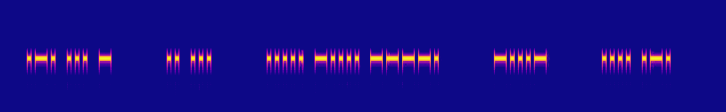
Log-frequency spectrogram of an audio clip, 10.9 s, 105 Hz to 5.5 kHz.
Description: Morse code, heard as a keyed tone, about 20 wpm, 700 Hz. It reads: RST IS 569 <BT> HR
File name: UK MASTER QSOs TRAINING / 20WPM / UK MASTER QSOs 0018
